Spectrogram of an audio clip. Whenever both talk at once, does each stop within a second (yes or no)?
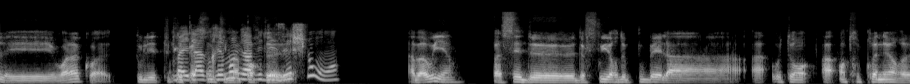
no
